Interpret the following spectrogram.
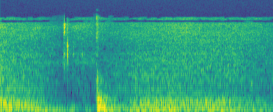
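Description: An interior pocket door slid along its track: a low rolling rumble with a sharp knock under a second in.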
